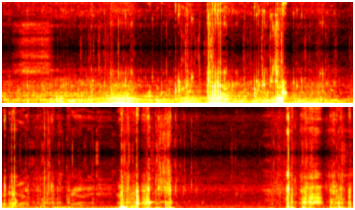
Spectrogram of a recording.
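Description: Underwater bubbling and gurgling from scuba divers' exhaled air, muffled through a submerged camera, loudest in surges in the first half. Near the end a few sharp splashes come as the camera breaks the surface.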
